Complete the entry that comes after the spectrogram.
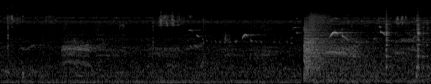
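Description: Birds chirping faintly in an open-air background with a few short, high calls, and a brief louder rustle about three seconds in.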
